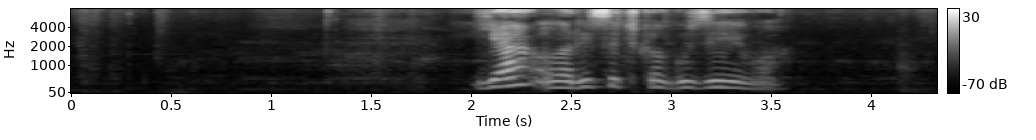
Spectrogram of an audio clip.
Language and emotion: Russian, positive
